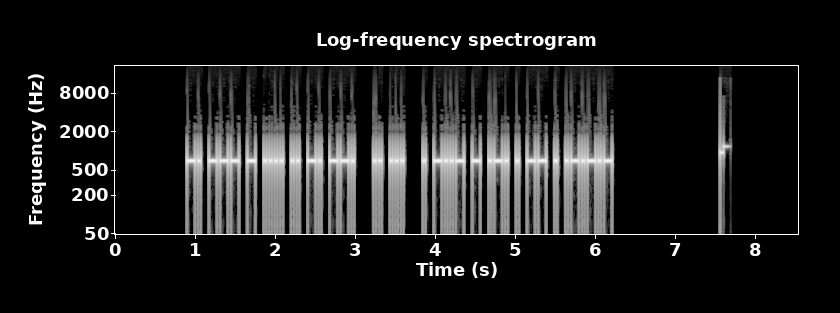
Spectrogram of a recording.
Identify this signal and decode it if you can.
Morse code, heard as a keyed tone, about 34 wpm, 700 Hz. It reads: NOTHING IS EXTREME.
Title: Sentences from Top 1300 Words 35wpm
